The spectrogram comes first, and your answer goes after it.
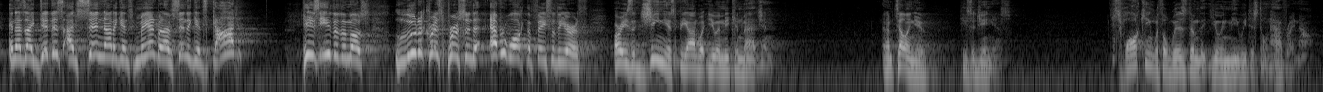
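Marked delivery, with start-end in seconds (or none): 0.1-3.5 mock incredulous shout, high and loud. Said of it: "And you're saying".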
